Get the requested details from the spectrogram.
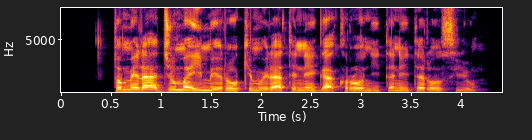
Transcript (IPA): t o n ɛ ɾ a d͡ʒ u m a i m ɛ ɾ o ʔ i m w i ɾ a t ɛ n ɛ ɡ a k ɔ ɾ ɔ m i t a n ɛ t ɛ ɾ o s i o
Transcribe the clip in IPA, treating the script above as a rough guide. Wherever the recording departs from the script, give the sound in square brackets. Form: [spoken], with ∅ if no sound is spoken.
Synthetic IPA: t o [m] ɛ ɾ a d͡ʒ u m a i m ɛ ɾ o [k] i m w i ɾ a t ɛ n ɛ ɡ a k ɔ ɾ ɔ [ɲ] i t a n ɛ t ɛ ɾ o s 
